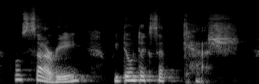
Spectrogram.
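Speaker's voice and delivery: put-on pleasant British accent. Retelling what a woman at a church told the speaker, imitating her british accent. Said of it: "with her nice British accent".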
